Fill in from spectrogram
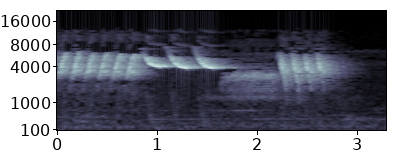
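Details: Long rolling canary song used as a model for young birds learning to sing. Rapid repeated high notes slur into a few descending swoops, then a buzzy lower trill and another burst of quick chirps.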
